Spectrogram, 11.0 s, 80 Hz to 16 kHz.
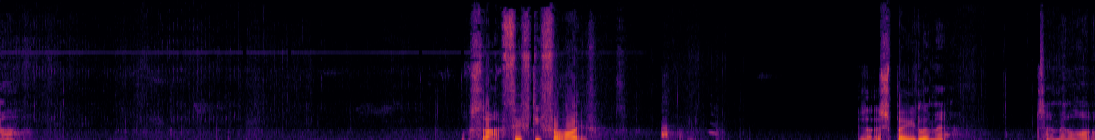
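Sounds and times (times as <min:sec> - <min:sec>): e-bike rolling on tarmac: 0:00.0 - 0:07.7.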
